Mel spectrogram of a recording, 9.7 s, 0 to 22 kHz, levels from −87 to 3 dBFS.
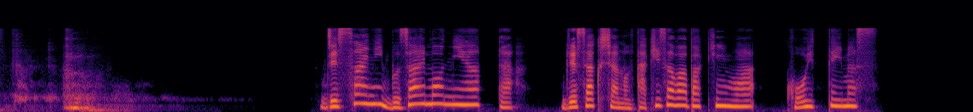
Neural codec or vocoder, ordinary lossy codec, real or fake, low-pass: codec, 16 kHz, 1 kbps, FunCodec, trained on Chinese and English, 50 frames a second; none; fake; none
